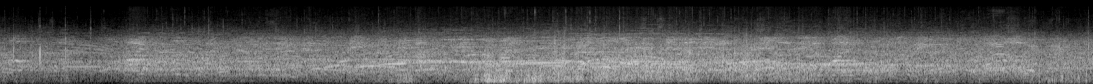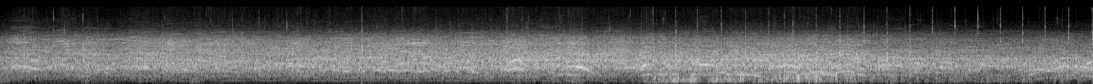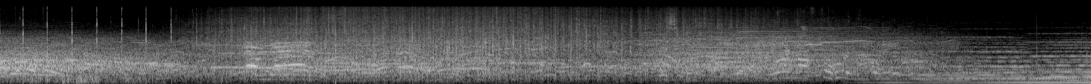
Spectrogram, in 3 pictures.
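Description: Racetrack grandstand crowd cheering and yelling while a horse race is run. It builds to its loudest as the field comes down the stretch, then drops off a little before three-quarters of the way through, giving way to a looser mix of crowd voices.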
